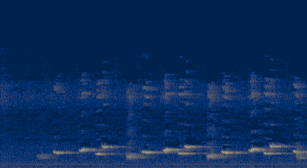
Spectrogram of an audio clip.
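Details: Yellow-vented bulbul (trucukan) singing a bubbly run of short slurred whistled notes, rising and falling about two to three kilohertz, roughly a note every fifth of a second after a brief pause, over a steady faint electrical hum.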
